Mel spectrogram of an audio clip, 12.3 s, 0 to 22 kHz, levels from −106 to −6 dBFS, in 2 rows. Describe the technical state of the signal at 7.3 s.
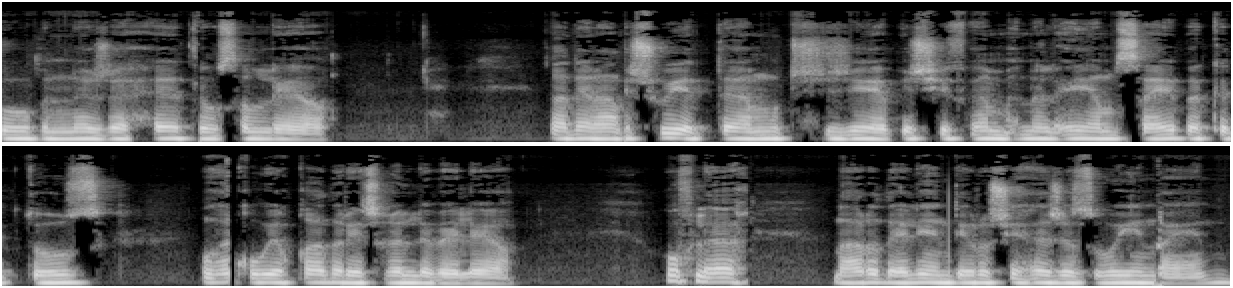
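Right around there, from 7.24 to 7.31 s, you get a short burst of damaged data in the compressed stream. The decoder hits corrupted frames, loses sync and hunts for the next valid header, so it comes out as a quick chirp, squawk, click or short hole just before "קְוִי וְקָאדֶר יִתְעַ'לֶב".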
